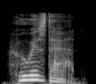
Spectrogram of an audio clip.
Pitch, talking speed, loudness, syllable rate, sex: 165 Hz, 190 wpm, -15 LUFS, 6.0 syllables/s, female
